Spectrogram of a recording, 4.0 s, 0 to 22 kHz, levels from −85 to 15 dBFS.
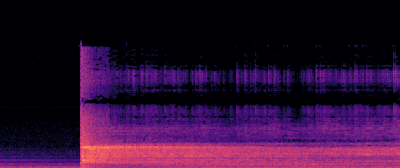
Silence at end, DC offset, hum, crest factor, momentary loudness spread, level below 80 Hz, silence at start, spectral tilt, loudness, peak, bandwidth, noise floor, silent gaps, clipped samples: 0 s; under 0.1%; none; 18 dB; 15 LU; -46 dBFS; 0 s; -2 dB/octave; -16 LUFS; -2 dBFS; 16.5 kHz; -40 dBFS; none; under 0.1%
